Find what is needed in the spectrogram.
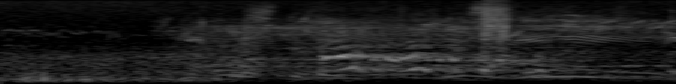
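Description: Fowl calling faintly over quiet outdoor background, a wavering, warbling call starting a little under a second in and running about a second.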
